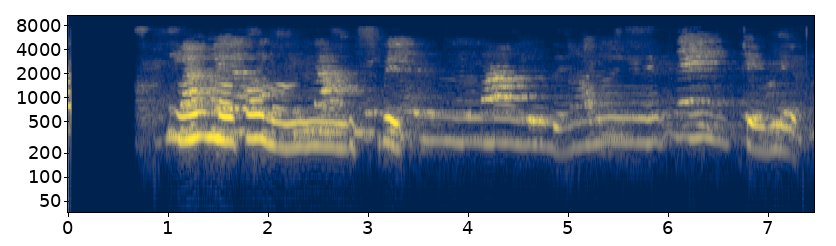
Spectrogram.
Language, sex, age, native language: Icelandic, female, 8, Icelandic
